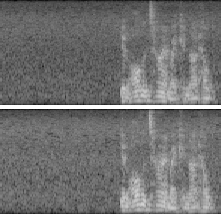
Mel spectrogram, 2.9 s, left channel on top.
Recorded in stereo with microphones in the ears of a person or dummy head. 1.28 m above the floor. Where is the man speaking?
75° right (ahead or behind), 1.6 m; by 2.9 s 15° right (ahead or behind), 0.7 m.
